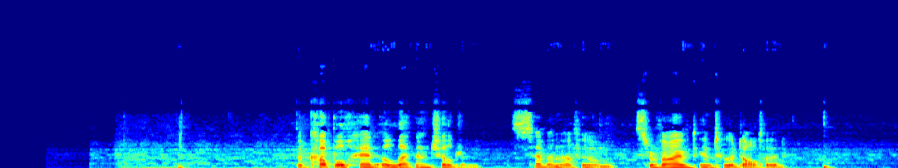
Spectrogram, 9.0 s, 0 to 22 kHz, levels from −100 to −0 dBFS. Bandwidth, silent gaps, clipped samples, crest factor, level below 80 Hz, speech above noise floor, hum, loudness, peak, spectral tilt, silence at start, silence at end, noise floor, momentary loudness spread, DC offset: 7.8 kHz; none; under 0.1%; 20 dB; -64 dBFS; 50 dB; none; -21 LUFS; -4 dBFS; -6.5 dB/octave; 1.8 s; 0.7 s; -70 dBFS; 21 LU; under 0.1%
